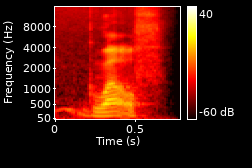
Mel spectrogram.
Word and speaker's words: Guelph: they are creating tools now the University of Guelph am i pronouncing that right they're really Guelph it sounds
